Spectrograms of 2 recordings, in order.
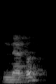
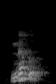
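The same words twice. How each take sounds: First: Said in the usual way. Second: "Never." much higher, with a sharp rising tune; emphatic repeat. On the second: Real, not acted. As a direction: insist a second time.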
